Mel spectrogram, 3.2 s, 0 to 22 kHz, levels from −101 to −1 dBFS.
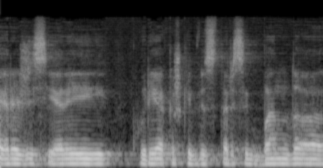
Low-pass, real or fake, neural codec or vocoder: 14.4 kHz; fake; vocoder, 44.1 kHz, 128 mel bands, Pupu-Vocoder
